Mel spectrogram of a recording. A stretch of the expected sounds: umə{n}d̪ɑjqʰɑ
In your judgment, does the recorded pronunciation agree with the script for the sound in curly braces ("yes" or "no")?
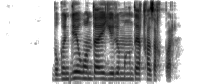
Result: no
